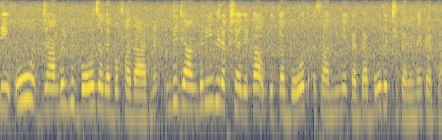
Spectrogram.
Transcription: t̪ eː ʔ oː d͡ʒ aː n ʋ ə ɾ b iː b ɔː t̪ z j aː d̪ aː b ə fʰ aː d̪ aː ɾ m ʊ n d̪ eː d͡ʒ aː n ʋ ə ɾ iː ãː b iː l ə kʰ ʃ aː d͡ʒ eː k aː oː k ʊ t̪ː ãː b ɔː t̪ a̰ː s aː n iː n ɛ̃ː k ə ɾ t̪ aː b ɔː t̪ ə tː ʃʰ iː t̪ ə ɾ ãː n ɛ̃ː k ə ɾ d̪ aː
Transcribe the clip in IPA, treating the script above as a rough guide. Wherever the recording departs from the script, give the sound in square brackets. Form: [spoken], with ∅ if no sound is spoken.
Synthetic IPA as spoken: t̪ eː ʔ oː d͡ʒ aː n ʋ ə ɾ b iː b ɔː t̪ z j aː d̪ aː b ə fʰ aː d̪ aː ɾ [n] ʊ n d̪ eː d͡ʒ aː n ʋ ə ɾ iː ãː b iː [ɾ] ə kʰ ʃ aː d͡ʒ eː k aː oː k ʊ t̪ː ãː b ɔː t̪ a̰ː s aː n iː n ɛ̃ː k ə ɾ [d̪] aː b ɔː t̪ ə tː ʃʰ iː t̪ ə ɾ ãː n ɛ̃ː k ə ɾ d̪ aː

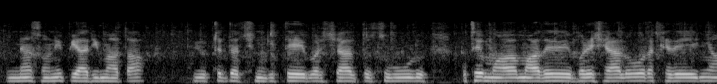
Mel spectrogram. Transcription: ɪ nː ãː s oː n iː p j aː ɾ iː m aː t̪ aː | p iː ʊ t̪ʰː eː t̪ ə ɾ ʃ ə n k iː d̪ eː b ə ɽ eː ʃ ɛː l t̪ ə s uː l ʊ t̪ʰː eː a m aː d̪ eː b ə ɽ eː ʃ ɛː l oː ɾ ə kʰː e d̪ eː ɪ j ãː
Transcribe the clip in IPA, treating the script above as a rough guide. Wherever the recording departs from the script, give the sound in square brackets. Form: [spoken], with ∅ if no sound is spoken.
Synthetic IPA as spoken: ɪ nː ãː s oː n iː p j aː ɾ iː m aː t̪ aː | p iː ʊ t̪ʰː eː [d̪] ə ɾ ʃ ə n k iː [t̪] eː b ə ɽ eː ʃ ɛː l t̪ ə s uː l ʊ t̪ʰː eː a m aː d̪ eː b ə ɽ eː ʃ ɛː l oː ɾ ə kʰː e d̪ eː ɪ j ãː

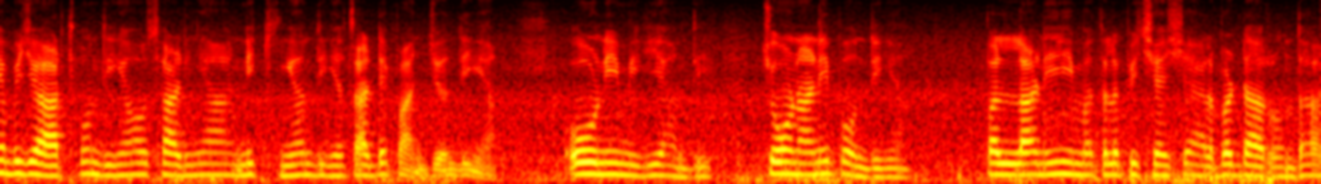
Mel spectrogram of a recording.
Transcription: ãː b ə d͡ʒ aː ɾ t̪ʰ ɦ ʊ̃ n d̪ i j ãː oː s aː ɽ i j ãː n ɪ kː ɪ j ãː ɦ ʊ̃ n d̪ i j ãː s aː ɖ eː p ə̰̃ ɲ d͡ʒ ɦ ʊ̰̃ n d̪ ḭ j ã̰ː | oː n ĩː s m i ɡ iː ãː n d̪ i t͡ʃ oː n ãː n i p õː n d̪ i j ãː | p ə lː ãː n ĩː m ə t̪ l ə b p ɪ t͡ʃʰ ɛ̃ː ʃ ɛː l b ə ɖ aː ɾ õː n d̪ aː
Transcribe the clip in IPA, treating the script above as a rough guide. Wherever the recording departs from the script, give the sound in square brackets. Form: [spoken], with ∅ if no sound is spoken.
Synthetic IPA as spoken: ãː b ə d͡ʒ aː ɾ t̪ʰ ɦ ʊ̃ n d̪ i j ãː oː s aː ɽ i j ãː n ɪ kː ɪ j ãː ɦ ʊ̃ n d̪ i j ãː s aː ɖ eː p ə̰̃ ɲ d͡ʒ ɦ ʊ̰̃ n d̪ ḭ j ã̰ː | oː n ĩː [∅] m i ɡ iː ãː n d̪ [iː] t͡ʃ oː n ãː n [iː] p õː n d̪ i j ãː | p ə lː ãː n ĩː m ə t̪ l ə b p ɪ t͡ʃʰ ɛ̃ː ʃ ɛː l b ə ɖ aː ɾ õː n d̪ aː

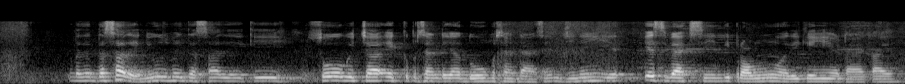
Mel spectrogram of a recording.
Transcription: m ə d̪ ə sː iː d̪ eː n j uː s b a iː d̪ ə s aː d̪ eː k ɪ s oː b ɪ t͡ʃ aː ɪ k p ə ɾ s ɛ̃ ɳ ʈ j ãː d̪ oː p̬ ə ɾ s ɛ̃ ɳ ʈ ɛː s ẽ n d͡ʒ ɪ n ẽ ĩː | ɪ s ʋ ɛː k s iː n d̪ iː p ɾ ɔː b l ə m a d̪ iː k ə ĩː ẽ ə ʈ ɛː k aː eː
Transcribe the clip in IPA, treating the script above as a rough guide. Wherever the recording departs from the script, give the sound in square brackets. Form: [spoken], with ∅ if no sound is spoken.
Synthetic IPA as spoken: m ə d̪ ə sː [aː] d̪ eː n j uː [z] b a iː d̪ ə s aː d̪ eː k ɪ s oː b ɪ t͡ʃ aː ɪ k p ə ɾ s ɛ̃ ɳ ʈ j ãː d̪ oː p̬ ə ɾ s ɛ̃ ɳ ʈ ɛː s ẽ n d͡ʒ ɪ n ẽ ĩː | ɪ s ʋ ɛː k s iː n d̪ iː p ɾ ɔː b l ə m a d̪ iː k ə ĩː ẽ ə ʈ ɛː k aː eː

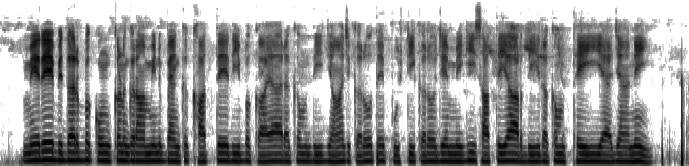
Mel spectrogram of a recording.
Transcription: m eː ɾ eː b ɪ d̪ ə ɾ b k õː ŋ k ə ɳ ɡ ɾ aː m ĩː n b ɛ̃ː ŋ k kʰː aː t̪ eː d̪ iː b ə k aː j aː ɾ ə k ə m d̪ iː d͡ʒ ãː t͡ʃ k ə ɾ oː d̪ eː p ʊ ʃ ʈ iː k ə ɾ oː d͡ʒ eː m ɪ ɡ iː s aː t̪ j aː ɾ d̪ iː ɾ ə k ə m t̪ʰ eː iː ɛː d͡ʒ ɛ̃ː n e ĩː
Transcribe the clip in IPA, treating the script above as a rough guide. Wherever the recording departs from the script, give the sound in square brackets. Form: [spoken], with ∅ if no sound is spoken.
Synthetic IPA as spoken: m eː ɾ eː b ɪ d̪ ə ɾ b k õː ŋ k ə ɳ ɡ ɾ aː m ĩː n b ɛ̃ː ŋ k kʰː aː t̪ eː d̪ iː b ə k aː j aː ɾ ə k ə m d̪ iː d͡ʒ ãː t͡ʃ k ə ɾ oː [t̪] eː p ʊ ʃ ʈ iː k ə ɾ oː d͡ʒ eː m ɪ ɡ iː s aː t̪ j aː ɾ d̪ iː ɾ ə k ə m t̪ʰ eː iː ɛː d͡ʒ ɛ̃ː n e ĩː

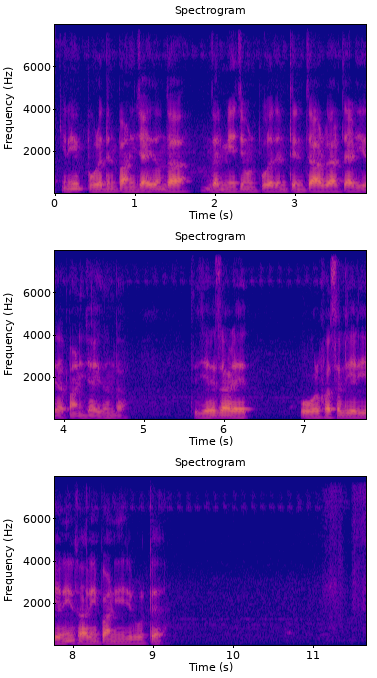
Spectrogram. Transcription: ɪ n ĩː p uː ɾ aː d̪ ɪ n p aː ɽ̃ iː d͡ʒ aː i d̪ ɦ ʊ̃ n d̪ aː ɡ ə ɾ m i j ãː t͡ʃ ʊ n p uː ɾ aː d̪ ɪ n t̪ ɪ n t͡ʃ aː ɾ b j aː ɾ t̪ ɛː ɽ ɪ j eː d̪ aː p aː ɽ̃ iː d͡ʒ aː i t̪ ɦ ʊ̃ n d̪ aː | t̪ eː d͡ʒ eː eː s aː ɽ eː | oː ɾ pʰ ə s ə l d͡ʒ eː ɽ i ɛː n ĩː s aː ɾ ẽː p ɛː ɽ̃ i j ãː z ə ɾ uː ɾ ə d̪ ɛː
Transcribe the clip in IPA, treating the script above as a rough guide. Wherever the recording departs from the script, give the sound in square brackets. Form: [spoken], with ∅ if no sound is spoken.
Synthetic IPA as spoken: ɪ n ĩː p uː ɾ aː d̪ ɪ n p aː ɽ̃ iː d͡ʒ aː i d̪ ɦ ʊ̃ n d̪ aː ɡ ə ɾ m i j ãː t͡ʃ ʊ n p uː ɾ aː d̪ ɪ n t̪ ɪ n t͡ʃ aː ɾ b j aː ɾ t̪ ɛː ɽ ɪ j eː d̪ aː p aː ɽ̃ iː d͡ʒ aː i [d̪] ɦ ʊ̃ n d̪ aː | t̪ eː d͡ʒ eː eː s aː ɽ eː | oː ɾ pʰ ə s ə l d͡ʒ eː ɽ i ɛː n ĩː s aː ɾ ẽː p [aː] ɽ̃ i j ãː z ə ɾ uː ɾ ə [t̪] ɛː

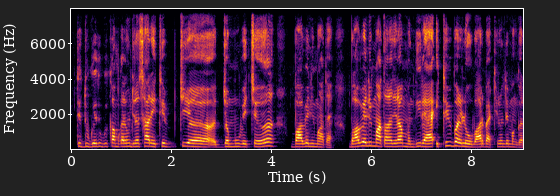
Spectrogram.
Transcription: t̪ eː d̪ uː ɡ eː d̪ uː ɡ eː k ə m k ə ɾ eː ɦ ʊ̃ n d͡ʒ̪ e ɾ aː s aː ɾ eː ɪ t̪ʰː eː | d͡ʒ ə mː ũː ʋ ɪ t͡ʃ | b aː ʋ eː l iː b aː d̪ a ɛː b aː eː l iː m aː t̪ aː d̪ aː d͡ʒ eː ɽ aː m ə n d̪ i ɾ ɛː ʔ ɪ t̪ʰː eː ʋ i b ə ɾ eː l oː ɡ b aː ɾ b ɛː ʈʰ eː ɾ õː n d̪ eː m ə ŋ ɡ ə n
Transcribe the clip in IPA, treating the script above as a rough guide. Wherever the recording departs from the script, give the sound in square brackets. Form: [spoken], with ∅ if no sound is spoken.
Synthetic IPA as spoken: t̪ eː d̪ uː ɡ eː d̪ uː ɡ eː k ə m k ə ɾ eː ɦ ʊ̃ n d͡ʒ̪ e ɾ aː s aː ɾ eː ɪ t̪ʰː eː | d͡ʒ ə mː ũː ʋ ɪ t͡ʃ | b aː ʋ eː l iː [m] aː [t̪] a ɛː b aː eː l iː m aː t̪ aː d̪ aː d͡ʒ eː ɽ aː m ə n d̪ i ɾ ɛː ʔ ɪ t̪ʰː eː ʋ [iː] b ə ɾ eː l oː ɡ b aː ɾ b ɛː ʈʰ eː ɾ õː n d̪ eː m ə ŋ ɡ ə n

